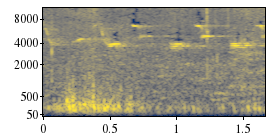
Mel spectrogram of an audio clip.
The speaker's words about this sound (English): Can you hear the birds? Sounds cool, doesn't it?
